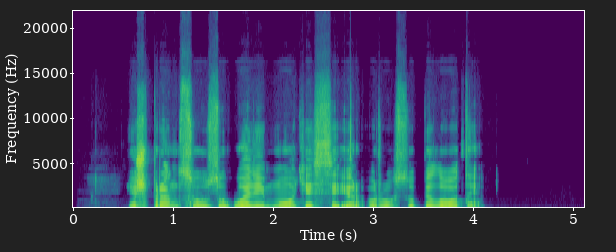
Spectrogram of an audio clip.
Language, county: Lithuanian, Panevėžys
